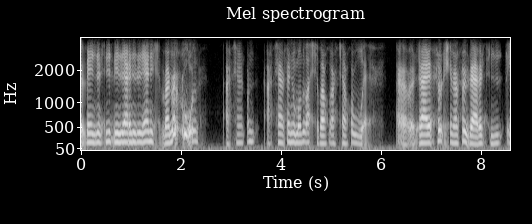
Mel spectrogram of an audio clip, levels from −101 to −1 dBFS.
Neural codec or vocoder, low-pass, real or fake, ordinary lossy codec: autoencoder, 22.05 kHz, a latent of 192 numbers a frame, VITS, trained on many speakers; 3.6 kHz; fake; Opus, 24 kbps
